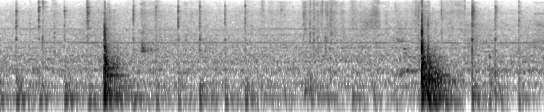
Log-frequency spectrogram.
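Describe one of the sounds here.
A slab of candy dough slaps down onto a table with a thud.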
